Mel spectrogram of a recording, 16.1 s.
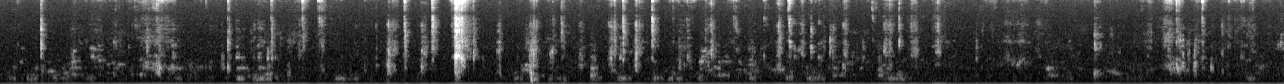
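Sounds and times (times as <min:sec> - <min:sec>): person chewing: 0:04.7 - 0:11.9
fingers mixing rice on plate: 0:06.2 - 0:11.9.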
